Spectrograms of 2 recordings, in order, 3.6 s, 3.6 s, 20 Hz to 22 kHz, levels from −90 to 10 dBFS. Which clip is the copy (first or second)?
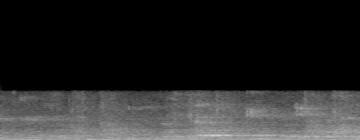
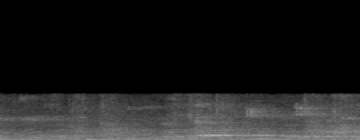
second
